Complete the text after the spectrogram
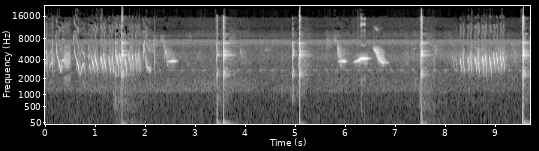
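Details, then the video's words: Lined seedeater singing strongly in the wild: fast, high, buzzy trills and short whistled notes in bursts of a second or two, broken by sharp clicking taps. "Bigodinho preto cantando firme e forte na natureza"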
